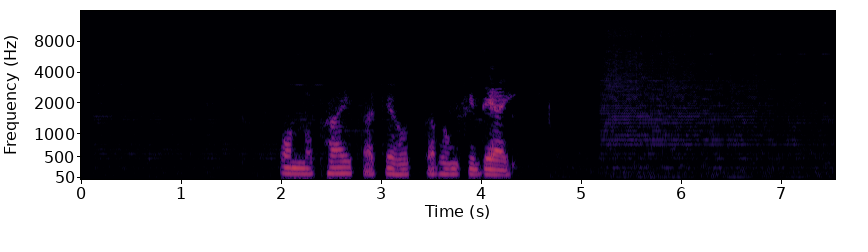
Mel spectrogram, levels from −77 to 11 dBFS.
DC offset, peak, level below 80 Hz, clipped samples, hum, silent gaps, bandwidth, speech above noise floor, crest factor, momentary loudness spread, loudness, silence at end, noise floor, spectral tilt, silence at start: under 0.1%; -22 dBFS; -72 dBFS; under 0.1%; none; none; 11.5 kHz; 29 dB; 22 dB; 26 LU; -41 LUFS; 0.3 s; -69 dBFS; -6.5 dB/octave; 2 s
